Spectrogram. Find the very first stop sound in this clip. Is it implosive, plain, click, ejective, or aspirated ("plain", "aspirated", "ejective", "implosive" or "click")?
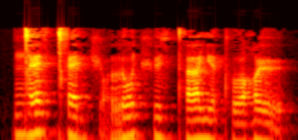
click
